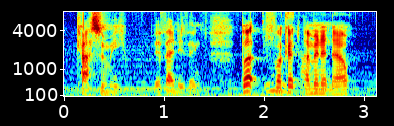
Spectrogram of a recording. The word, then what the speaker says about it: Kasumi: her name wrong uh they don't put emphasis on like different syllables so it would be Kasumi if anything but [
